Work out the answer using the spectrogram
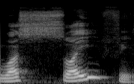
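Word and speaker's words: وَالصَّيْفِ: এমনইভাবে ওয়াসসাইফি, এখানে আছে সদ, তো এই সদের জায়গায় আপনি ওয়াসসাইফি সিন পড়তে পারবেন না। তো এই ভুলগুলো কিন্তু আমরা সবাই কম বেশি করে থাকি, এগুলো কমন ভুল। তো অবশ্যই ভুলগুলো করবেন না। আছে এখানে ওয়াসসাইফি, সয়, সদ আছে, সদ ইয়াজবর সয়, ওয়াসসাইফি। আর আমরা পড়ি কি ওয়াসসাইফি, এই ভুলগুলো করা যাবে না।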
